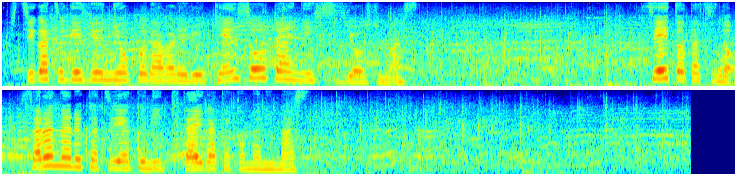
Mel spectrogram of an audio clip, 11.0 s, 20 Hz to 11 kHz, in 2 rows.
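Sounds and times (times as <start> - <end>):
light clapping: 0.0 - 10.7.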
